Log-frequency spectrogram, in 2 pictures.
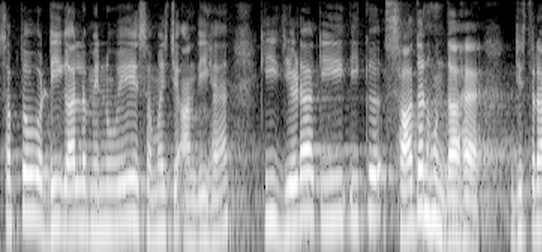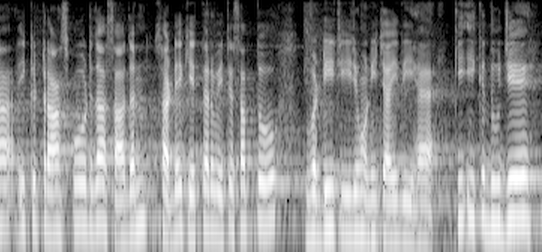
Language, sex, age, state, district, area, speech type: Punjabi, male, 45-60, Punjab, Jalandhar, urban, spontaneous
